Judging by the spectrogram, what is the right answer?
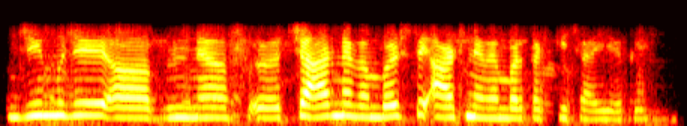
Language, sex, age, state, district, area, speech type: Urdu, female, 18-30, Uttar Pradesh, Aligarh, urban, conversation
